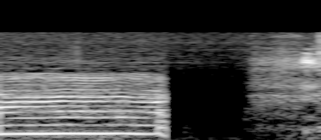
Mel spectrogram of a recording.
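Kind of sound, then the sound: animal, cow mooing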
